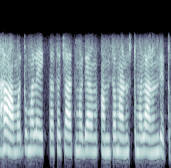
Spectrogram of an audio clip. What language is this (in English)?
Marathi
